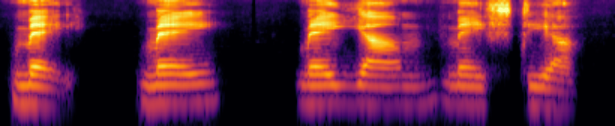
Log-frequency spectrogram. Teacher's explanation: the diphthong is not very strongly pronounced, although it is still heard at the end of a word.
